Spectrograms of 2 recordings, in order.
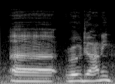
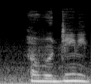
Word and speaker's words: Rodini: It is called Rodani Park. Rodini Park. I've been saying it wrong this whole time.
